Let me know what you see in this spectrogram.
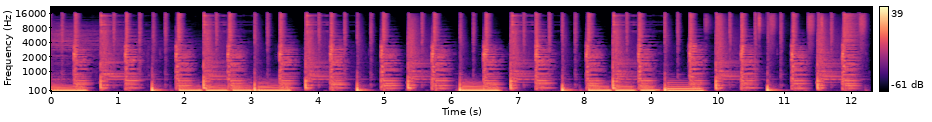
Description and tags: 13 main mix L
Modern Roots Reggae 13 078 Gbmin Samples
Reggae, 078, Samples, Modern, Gbmin, 13, Roots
